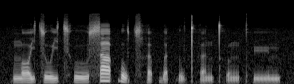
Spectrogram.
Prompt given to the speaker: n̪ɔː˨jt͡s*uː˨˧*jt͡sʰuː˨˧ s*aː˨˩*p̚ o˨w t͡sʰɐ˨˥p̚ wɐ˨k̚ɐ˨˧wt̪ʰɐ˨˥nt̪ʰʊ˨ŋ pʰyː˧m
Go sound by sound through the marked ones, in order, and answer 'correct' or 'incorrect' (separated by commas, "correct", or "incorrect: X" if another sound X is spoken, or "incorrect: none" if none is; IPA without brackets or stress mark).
correct, incorrect: aː˥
